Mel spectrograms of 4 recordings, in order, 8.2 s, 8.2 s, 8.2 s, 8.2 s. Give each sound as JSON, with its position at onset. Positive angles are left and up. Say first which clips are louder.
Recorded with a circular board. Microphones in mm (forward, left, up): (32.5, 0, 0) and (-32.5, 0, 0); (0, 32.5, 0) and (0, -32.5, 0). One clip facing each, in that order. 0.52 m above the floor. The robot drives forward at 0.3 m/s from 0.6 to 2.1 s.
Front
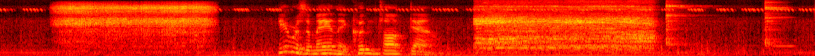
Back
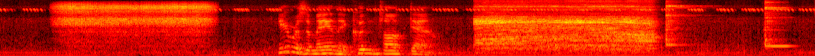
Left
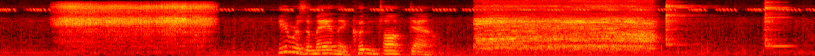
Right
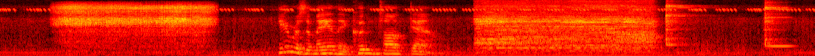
{"t": 2.8, "sound": "a man speaking", "louder": "front 2 dB, left 2 dB", "azimuth_deg": 55, "distance_m": 0.8}
{"t": 4.7, "sound": "a hair dryer", "louder": "even, left 2 dB", "azimuth_deg": 105, "distance_m": 2.5}
{"t": 6.7, "sound": "a doorbell", "louder": "back 1 dB, even", "azimuth_deg": 170, "distance_m": 2.5}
